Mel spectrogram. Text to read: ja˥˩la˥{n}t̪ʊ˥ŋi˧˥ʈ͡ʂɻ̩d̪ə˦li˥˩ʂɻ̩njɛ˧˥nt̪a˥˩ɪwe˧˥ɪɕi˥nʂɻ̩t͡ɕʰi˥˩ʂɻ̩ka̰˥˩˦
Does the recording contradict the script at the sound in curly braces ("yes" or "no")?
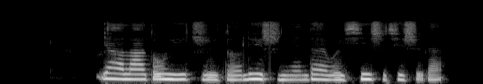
yes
